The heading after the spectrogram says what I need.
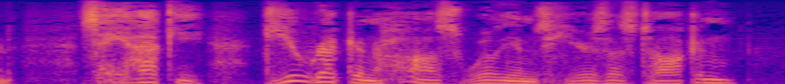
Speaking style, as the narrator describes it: Tom whispered

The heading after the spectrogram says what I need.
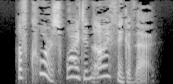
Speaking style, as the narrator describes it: Her strained expression relaxed, and exclaiming

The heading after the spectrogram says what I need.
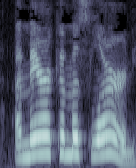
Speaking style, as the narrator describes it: he wailed

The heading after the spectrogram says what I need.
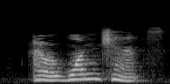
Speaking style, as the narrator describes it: cried Anthea dramatically

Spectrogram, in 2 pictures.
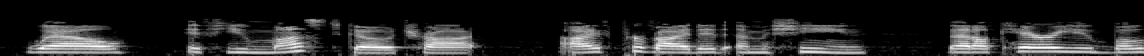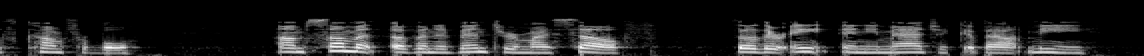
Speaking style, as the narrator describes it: Cap'n Bill, who said with a sigh

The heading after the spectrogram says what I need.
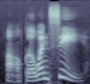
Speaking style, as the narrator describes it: cried Joel promptly

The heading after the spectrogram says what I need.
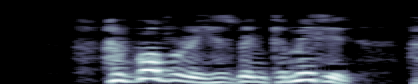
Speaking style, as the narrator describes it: I gasped

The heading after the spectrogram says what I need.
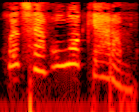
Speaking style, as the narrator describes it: cried the rat

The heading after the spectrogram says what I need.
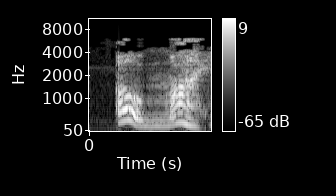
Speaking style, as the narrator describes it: she gasped, when she had got her breath

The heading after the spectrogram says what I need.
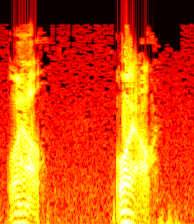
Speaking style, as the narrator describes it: said he gruffly

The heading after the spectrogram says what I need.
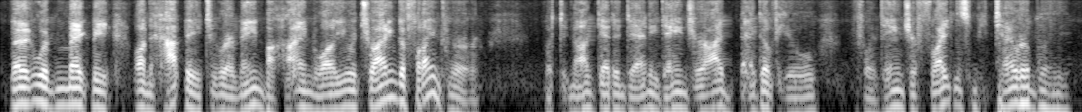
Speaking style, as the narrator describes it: said the Cowardly Lion in his deep, rumbling voice

